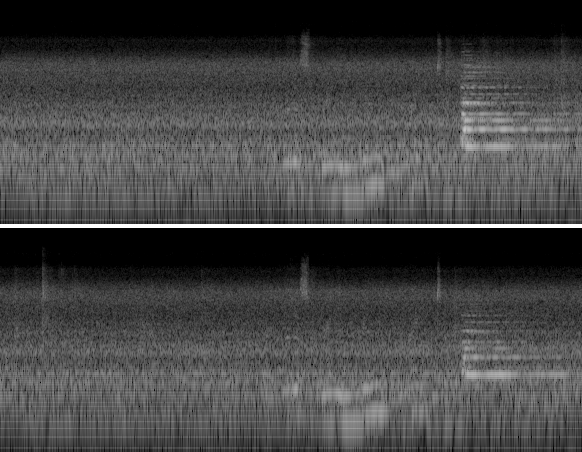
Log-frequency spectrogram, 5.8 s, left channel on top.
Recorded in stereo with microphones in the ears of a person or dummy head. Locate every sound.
2.8 s a man speaking: 20° right (ahead or behind), 2 m
4.6 s a piano: 45° left (ahead or behind), 1.6 m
